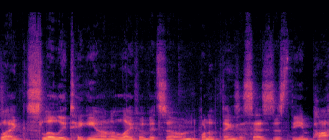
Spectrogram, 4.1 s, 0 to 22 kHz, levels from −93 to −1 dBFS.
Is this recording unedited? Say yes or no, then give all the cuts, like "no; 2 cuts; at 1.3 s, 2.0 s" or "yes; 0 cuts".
no; 1 cut; at 2.5 s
